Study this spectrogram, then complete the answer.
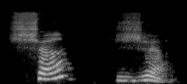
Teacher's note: You would feel both parts of your tongue are rising, blade and the front, towards blade towards the alveolar ridge, front towards the hard palate. Sh, j. Same place, only difference is the voicing. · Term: Alveolar palatal sound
